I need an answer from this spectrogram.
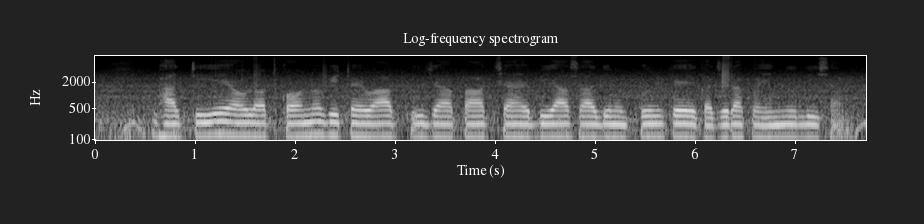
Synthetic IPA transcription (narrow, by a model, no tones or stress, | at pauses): bʱaːlt̪ieɔwləʈ̪kɔːnobʱiʈ̪əjaɾpud͡ʒapat̪t͡ʃaːɦebijasald̪inpʰulkeɡəd͡ʒɾakəɦinilisa̰n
